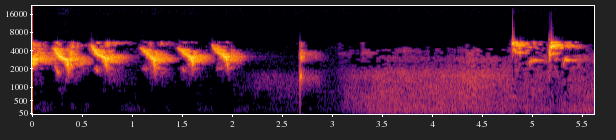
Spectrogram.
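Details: White-rumped shama training song for caged birds: about six rapid, high, slurred whistled phrases in quick succession, a single sharp note, then soft background rustle with two final high chirps.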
